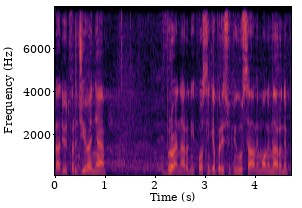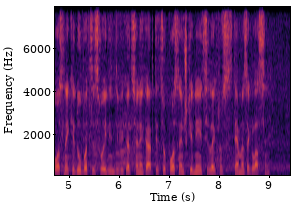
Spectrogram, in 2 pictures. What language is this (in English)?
Serbian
